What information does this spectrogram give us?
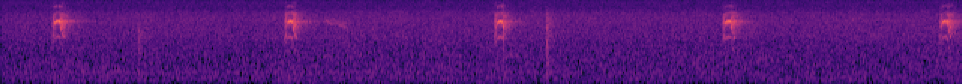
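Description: A young brown-eared bulbul gives short, shrill, high-pitched notes, one roughly every two seconds, over a steady background hiss.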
